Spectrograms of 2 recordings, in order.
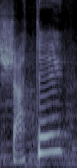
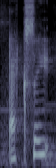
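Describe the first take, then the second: First: The name starts with a sh sound. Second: The name starts with an eks sound. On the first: This is the official pronunciation. "the official pronunciation I think is Shate" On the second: This is how the audiobook says it. "the audiobook ... says Exate for the first two books"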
